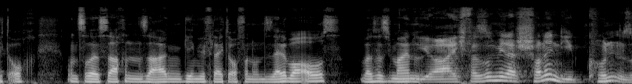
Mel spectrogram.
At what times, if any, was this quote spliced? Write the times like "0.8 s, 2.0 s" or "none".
none

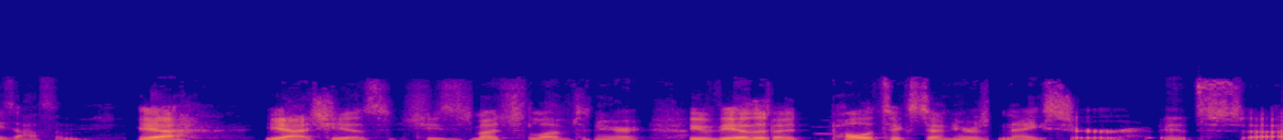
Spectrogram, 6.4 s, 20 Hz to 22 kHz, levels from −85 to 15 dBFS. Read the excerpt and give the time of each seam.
2.4 s, 3.0 s, 3.5 s, 3.8 s, 4.9 s

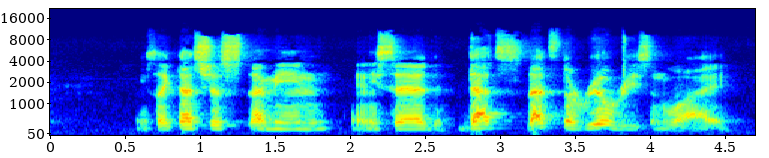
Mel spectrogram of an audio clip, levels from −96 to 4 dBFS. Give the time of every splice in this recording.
1.9 s, 2.7 s

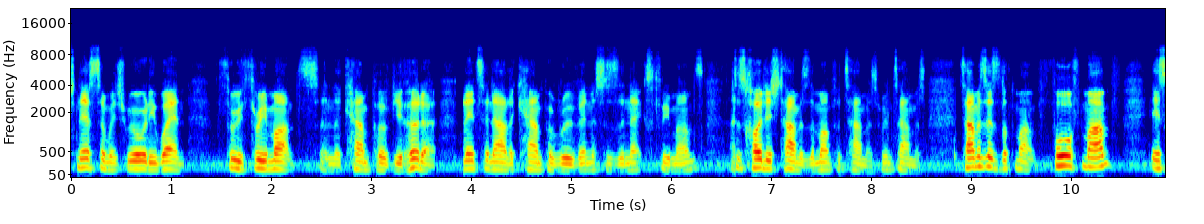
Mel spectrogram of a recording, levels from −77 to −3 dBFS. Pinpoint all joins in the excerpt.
3.9 s, 6.6 s, 9.4 s

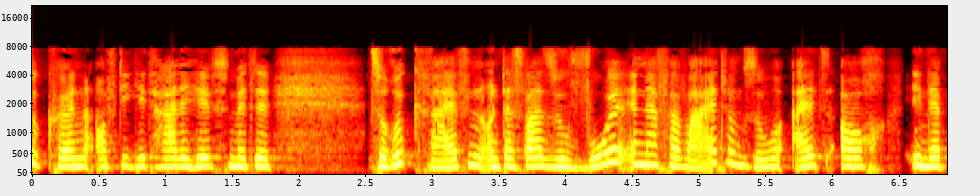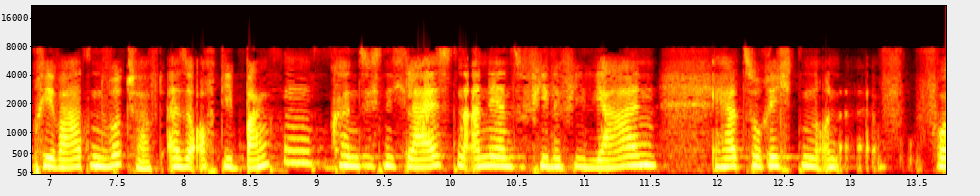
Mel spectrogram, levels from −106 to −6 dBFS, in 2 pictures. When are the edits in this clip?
6.5 s

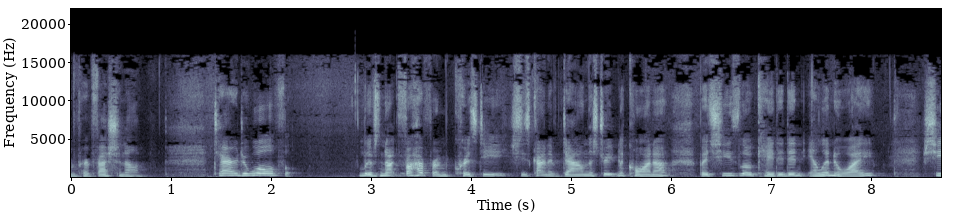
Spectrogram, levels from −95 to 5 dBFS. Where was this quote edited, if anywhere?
3.3 s, 5.5 s

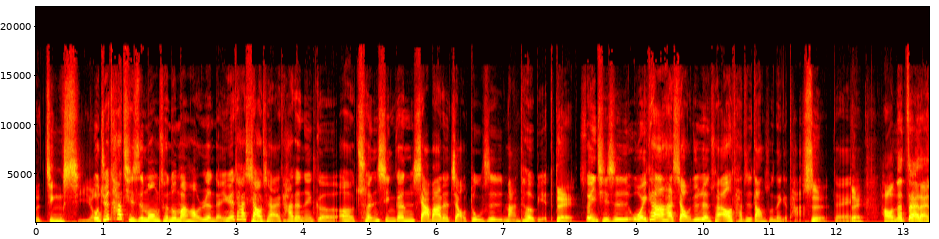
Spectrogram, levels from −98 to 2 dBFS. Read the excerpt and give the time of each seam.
none

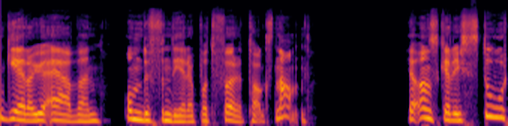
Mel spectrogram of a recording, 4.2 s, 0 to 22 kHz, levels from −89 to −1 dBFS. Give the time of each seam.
none

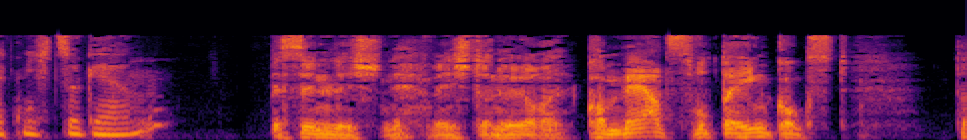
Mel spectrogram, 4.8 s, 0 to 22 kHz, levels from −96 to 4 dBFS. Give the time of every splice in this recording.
2.5 s

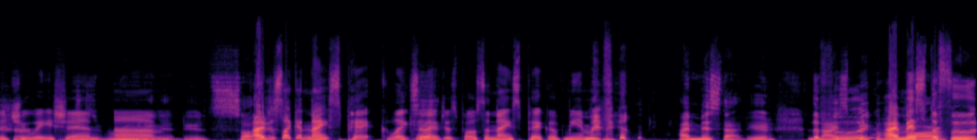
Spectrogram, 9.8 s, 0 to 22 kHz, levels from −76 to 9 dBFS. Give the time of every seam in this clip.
none

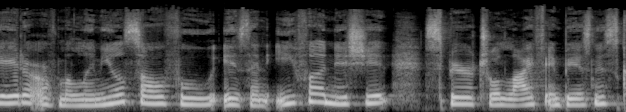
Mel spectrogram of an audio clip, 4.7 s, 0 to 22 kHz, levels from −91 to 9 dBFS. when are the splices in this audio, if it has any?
none

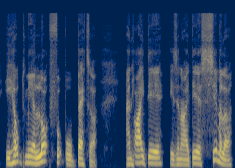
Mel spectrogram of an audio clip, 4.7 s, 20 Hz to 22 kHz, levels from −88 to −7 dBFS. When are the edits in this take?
1.0 s, 2.7 s

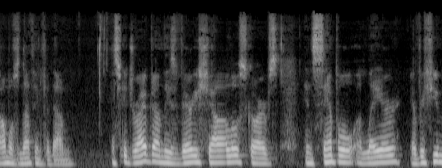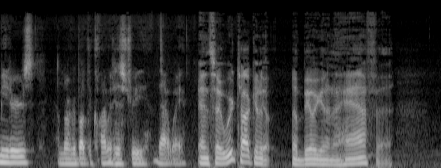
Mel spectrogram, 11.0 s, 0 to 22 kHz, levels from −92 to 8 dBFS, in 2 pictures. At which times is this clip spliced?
1.5 s, 5.0 s, 7.9 s, 8.8 s

